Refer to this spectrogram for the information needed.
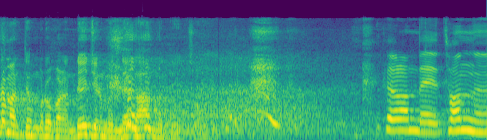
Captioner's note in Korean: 청중과 질문자 웃음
